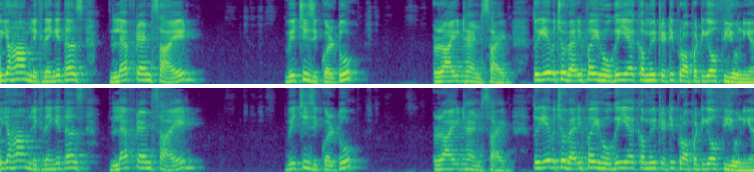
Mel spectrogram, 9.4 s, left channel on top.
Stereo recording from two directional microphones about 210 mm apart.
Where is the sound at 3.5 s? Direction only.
30° left (ahead or behind).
